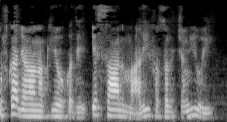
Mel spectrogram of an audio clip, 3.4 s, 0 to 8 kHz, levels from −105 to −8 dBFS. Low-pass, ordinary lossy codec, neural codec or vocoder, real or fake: 7.2 kHz; MP3, 32 kbps; codec, 44.1 kHz, 7.8 kbps, DAC; fake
